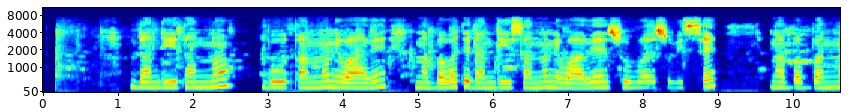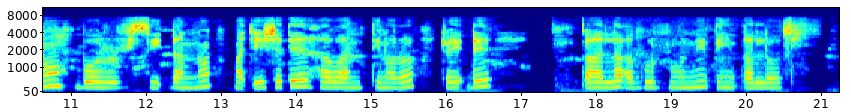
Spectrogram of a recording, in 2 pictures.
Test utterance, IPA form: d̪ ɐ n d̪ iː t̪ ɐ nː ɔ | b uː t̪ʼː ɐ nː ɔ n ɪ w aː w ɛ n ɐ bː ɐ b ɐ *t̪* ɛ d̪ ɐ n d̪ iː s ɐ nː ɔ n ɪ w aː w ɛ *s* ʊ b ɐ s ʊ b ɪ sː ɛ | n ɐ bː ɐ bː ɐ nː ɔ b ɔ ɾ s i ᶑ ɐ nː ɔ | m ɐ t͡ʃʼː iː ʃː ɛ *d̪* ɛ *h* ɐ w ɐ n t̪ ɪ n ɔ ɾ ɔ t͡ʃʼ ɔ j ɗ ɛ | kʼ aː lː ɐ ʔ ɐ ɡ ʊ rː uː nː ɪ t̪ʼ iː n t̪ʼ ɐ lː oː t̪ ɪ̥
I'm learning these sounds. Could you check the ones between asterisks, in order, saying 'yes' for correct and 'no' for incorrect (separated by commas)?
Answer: yes, yes, no, yes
